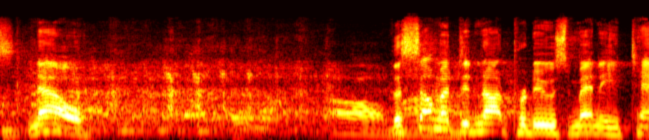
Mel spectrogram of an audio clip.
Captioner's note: laughter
